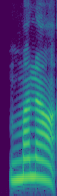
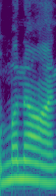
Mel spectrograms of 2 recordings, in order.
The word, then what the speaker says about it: Manon: And hi, Mana. I saw Anya pronounce your name on Sunday at the live chat, and I was like, oh, I'm still saying it wrong. So, Manon, I'm so glad that you're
